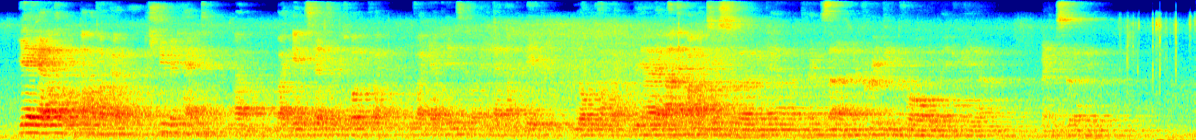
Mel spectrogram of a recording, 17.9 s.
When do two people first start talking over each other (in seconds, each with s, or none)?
9.5 s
